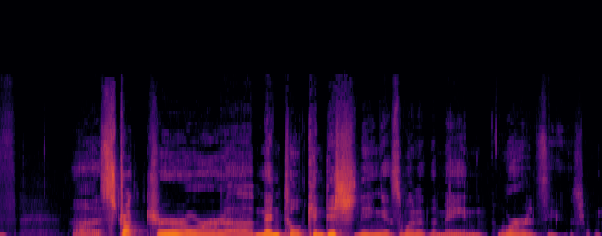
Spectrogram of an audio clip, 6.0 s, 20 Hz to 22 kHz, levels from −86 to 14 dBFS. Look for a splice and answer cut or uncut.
cut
